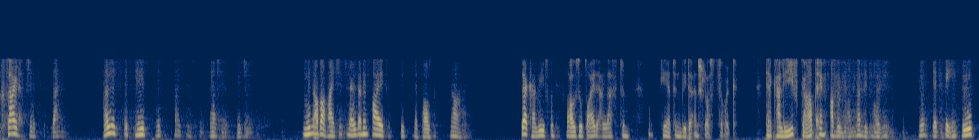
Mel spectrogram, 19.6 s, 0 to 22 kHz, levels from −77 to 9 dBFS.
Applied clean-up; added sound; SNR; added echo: neural mask model DeepFilterNet 3.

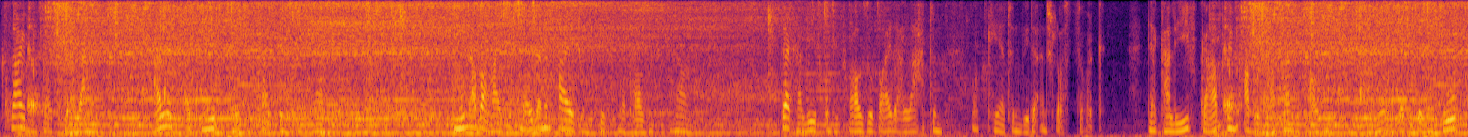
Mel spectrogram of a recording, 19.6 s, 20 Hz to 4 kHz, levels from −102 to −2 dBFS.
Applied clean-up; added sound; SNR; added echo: none; Bathtub (filling or washing) / Water tap, faucet; -2 dB; none.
